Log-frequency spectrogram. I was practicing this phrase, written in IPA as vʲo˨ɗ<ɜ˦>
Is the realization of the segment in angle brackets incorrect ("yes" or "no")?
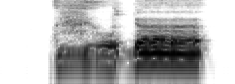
no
